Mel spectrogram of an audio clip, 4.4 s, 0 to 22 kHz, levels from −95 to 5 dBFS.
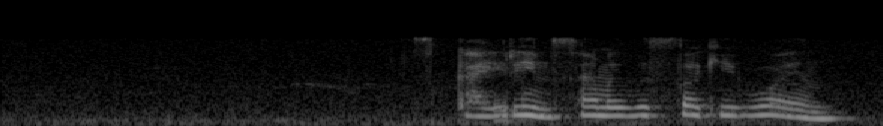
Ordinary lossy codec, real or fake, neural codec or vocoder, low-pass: none; real; none; 7.2 kHz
